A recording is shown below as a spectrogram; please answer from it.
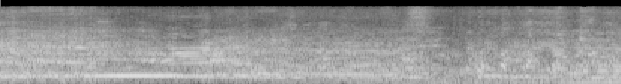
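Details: Several calves low in chorus in Nganjuk, Indonesia, their long, slightly wavering moos overlapping and running together, with murmuring voices faintly audible underneath.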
